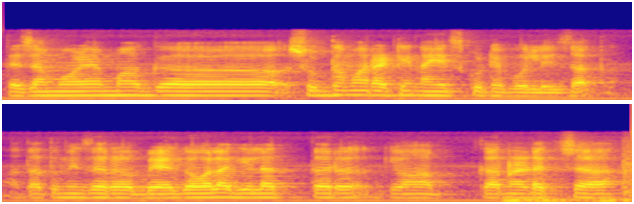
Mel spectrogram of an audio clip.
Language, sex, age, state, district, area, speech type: Marathi, male, 18-30, Maharashtra, Raigad, rural, spontaneous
